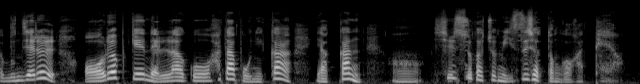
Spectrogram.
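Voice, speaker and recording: A woman at a fairly low pitch and moderate pace, with very wide pitch swings, big swings in loudness, and a dry, close sound with no echo. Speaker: accounting tax instructor. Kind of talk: online lecture. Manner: casual chatty.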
